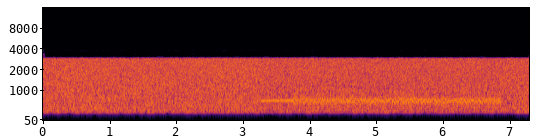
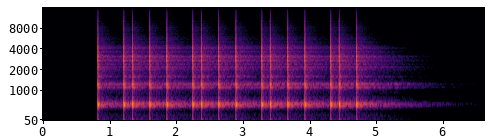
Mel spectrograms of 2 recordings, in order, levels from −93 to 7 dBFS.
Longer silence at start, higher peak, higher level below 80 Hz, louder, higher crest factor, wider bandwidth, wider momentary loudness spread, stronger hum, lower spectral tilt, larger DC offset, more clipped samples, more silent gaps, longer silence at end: second, 0 s vs 0.8 s; about the same, -8 dBFS vs -10 dBFS; second, under -90 dBFS vs -64 dBFS; first, -18 LUFS vs -30 LUFS; second, 12 dB vs 22 dB; second, 3.1 kHz vs 14.5 kHz; about the same, 1 LU vs 3 LU; neither; first, -2.5 dB/octave vs 0 dB/octave; neither; neither; neither; second, 0 s vs 1.6 s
